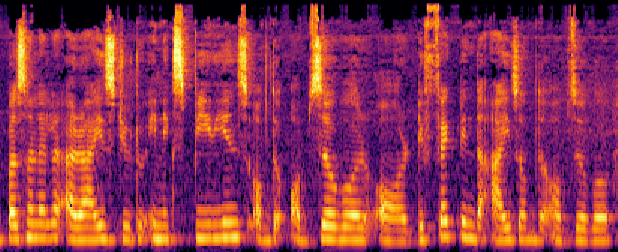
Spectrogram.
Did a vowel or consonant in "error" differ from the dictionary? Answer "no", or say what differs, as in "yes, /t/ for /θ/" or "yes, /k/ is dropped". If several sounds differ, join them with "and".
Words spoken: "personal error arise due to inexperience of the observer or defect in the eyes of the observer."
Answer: yes, /l/ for /ɹ/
